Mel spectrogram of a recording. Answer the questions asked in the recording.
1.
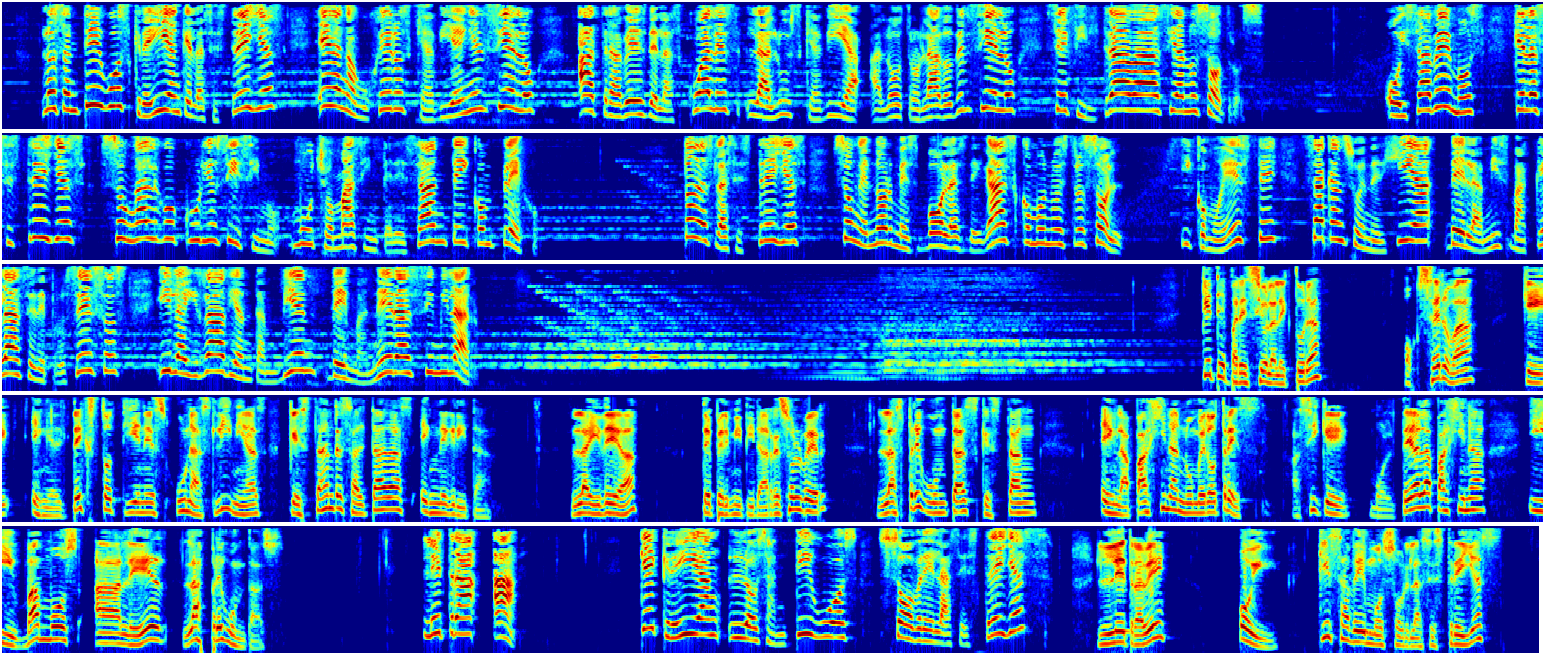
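Que eran agujeros en el cielo por los que se filtraba la luz
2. Que son enormes bolas de gas como nuestro Sol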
